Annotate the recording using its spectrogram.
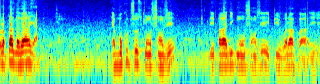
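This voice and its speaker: A man speaks at a moderate pace and medium pitch, with long, frequent pauses. His loudness swings widely over noticeable background noise. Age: 60s. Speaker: provincial governor. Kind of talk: press interview. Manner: halting, with frequent repetitions.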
